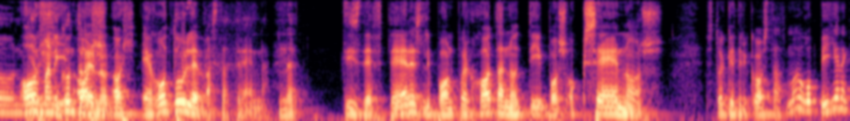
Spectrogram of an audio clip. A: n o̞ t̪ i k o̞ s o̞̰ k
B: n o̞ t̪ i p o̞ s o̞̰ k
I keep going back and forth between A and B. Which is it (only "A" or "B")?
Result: B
